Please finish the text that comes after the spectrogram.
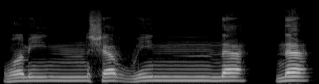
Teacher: because the noon has a shadda, this means that you have to hold it also longer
